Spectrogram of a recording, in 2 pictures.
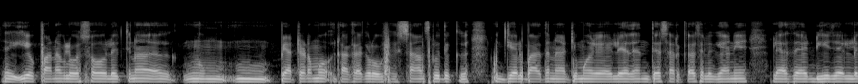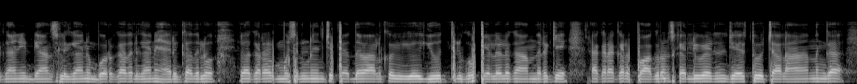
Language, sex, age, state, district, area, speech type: Telugu, male, 18-30, Andhra Pradesh, Srikakulam, urban, spontaneous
